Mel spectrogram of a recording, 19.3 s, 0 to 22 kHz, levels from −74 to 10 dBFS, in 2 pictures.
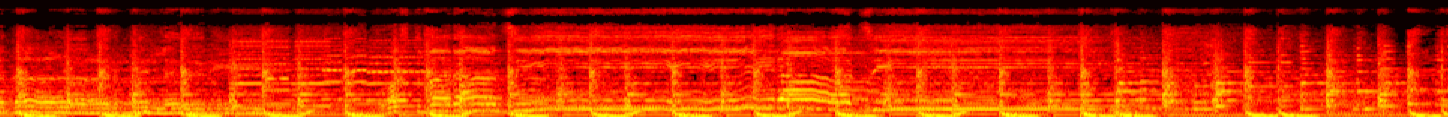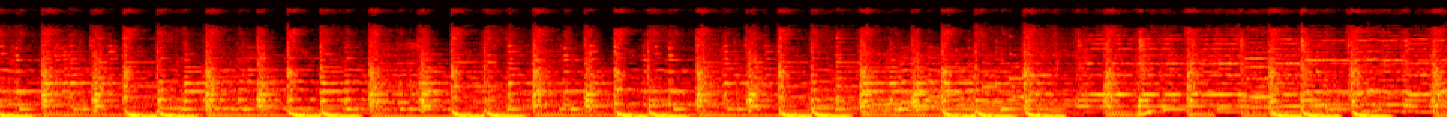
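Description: No technical faults can be heard anywhere here.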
